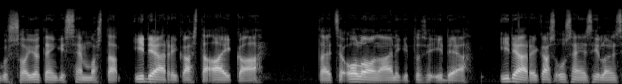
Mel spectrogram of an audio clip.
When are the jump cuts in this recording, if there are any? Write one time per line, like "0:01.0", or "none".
0:01.2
